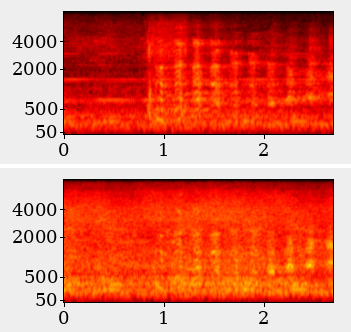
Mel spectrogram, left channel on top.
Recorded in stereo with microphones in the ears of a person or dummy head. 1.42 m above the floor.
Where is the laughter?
10° left (ahead or behind), 0.9 m; by 2.7 s 45° right (ahead or behind), 1.4 m.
